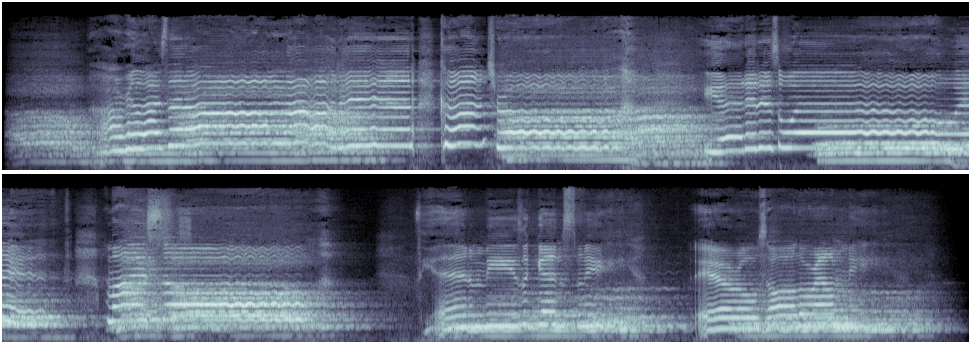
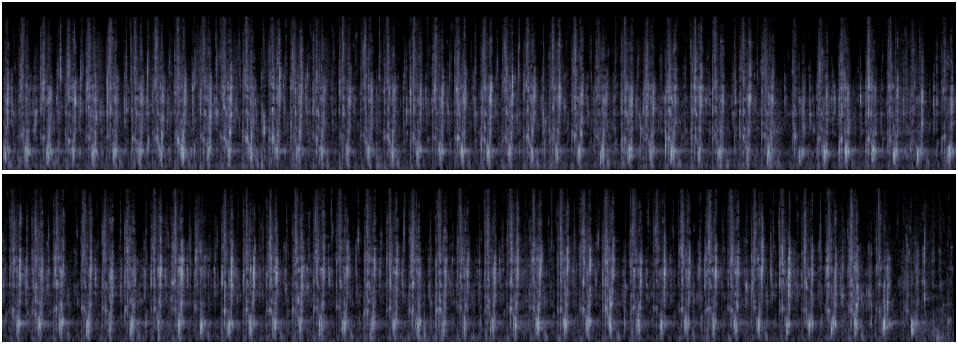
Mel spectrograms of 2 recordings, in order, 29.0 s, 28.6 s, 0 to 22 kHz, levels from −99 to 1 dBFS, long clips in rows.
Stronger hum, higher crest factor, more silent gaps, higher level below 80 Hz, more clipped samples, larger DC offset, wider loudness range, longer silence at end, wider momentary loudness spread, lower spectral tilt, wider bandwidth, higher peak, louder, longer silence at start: neither; second, 14 dB vs 28 dB; neither; first, -58 dBFS vs -74 dBFS; neither; neither; first, 7 LU vs 3 LU; first, 0.45 s vs 0.05 s; first, 16 LU vs 7 LU; about the same, -3.5 dB/octave vs -2.5 dB/octave; about the same, 16.5 kHz vs 16 kHz; first, -2 dBFS vs -16 dBFS; first, -16 LUFS vs -43 LUFS; first, 0.15 s vs 0 s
